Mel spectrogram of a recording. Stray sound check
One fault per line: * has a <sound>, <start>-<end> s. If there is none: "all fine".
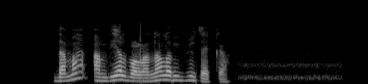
all fine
